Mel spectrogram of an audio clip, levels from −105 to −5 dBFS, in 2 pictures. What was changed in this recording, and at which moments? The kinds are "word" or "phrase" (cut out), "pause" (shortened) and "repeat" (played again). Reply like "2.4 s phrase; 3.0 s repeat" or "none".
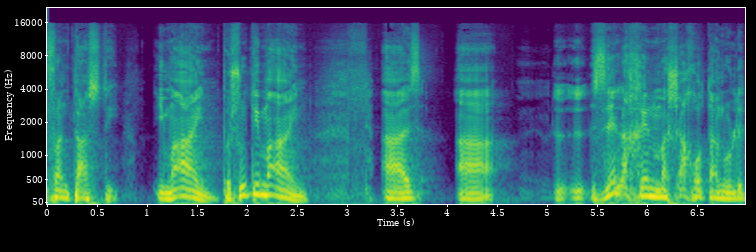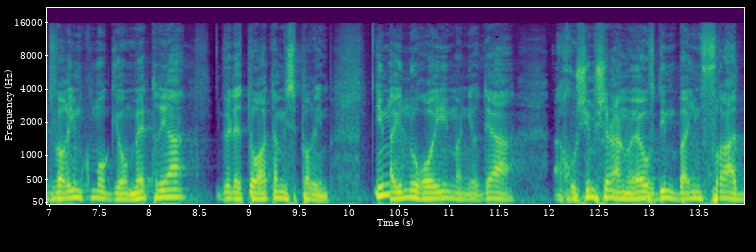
10.4 s word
